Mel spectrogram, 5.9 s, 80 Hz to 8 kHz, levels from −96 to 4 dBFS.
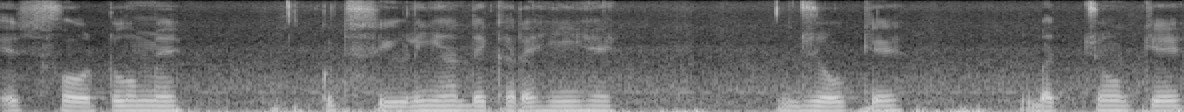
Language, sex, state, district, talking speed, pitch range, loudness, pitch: Hindi, male, Chhattisgarh, Korba, 120 wpm, 100-125 Hz, -19 LUFS, 120 Hz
